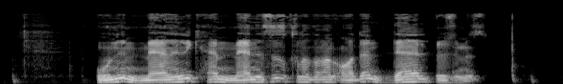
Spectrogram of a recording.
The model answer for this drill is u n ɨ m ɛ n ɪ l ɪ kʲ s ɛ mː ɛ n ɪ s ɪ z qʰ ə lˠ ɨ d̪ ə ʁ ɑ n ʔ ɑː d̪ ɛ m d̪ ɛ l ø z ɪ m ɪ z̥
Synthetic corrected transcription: u n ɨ m ɛ n ɪ l ɪ kʲ h ɛ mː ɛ n ɪ s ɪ z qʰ ə lˠ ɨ d̪ ə ʁ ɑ n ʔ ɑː d̪ ɛ m d̪ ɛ l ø z ɪ m ɪ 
